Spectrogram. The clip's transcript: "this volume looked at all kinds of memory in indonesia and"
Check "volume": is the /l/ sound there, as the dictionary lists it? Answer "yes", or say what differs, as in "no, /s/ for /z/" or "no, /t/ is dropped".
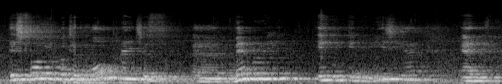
no, /l/ is dropped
